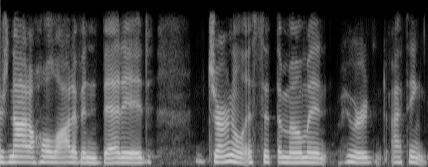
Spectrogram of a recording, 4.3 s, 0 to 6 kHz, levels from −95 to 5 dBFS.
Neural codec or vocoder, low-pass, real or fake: codec, 16 kHz, 4 kbps, X-Codec, WavLM features, trained on Multilingual LibriSpeech; 5.4 kHz; fake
